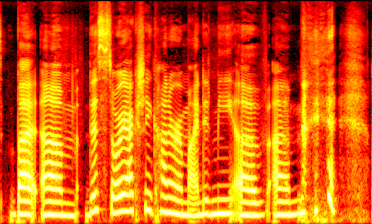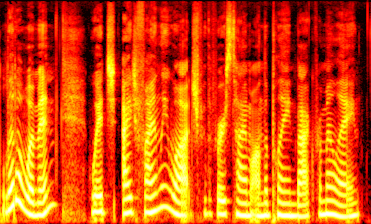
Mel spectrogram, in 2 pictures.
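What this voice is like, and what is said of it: Slightly hoarse voice. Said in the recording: “My throat is getting a wee bit hoarse”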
